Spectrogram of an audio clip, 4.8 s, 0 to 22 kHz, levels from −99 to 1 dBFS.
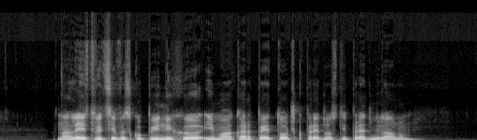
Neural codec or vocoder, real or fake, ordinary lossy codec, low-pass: none; real; Opus, 32 kbps; 19.8 kHz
